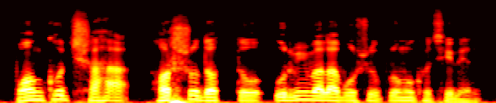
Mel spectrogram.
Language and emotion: Bengali, neutral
